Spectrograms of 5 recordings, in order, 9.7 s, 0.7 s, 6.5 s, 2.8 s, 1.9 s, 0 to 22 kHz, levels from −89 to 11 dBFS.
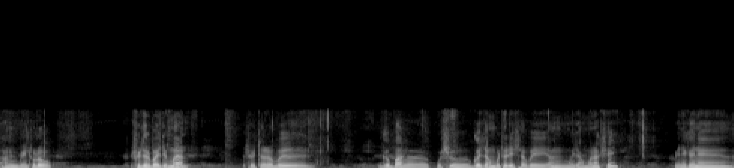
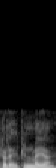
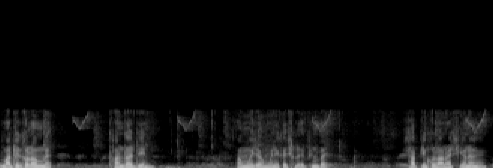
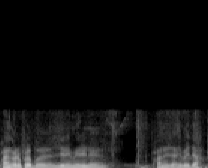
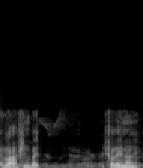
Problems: low volume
